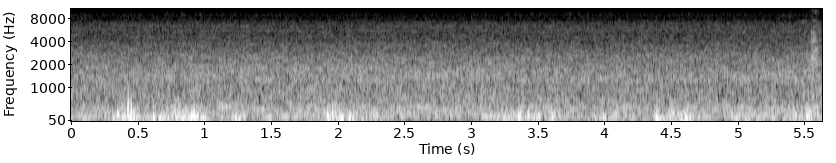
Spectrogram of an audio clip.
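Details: Wind buffets the microphone over a steady low rumble, with no animal voice heard.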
